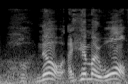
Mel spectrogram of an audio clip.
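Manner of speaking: high, loud cry of frustration; dismayed yell. Real, not acted. VR player hitting the wall, dismayed yell. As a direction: yelp it out in real dismay. Bumps real wall while playing.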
